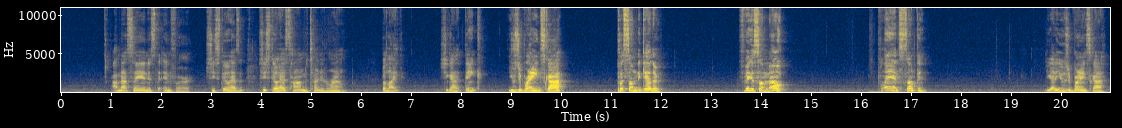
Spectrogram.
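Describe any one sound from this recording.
A young man talks with animation into a microphone, in bursts with pauses.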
